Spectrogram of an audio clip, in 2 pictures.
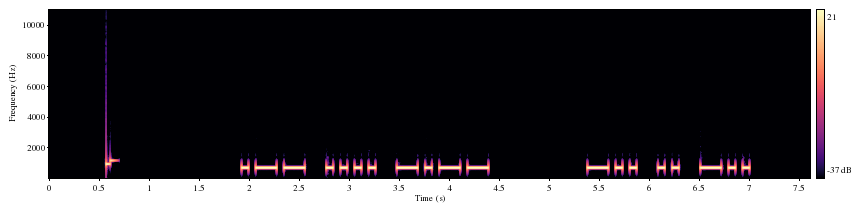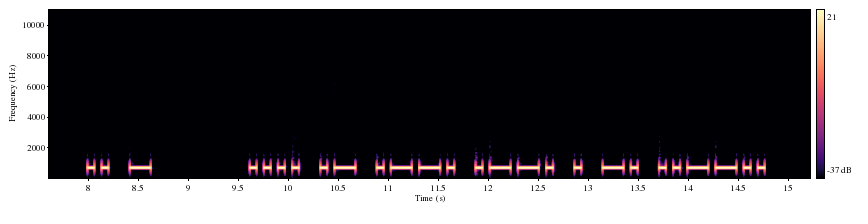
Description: Morse code, heard as a keyed tone, about 17 wpm, 700 Hz. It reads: WHY DID IT HAPPEN?
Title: 2x Word-Spacing - Sentences from Top 400 Words - 17wpm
